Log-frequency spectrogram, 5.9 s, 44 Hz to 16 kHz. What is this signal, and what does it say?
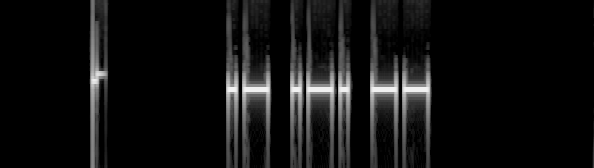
Morse code, heard as a keyed tone, about 15 wpm, 700 Hz. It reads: ARM
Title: Three Letter Words - 15wpm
